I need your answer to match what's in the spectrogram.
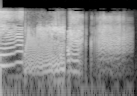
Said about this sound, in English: Now, listen to some fart noises.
